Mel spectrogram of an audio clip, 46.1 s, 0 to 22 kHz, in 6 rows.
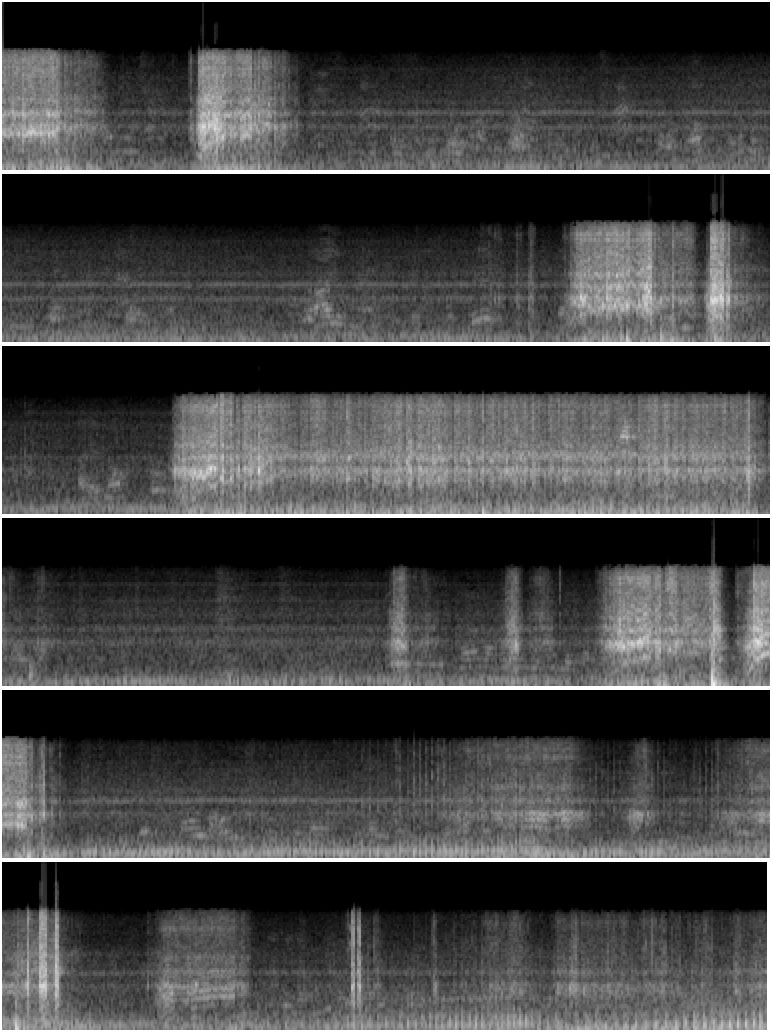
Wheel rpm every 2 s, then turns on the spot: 80, 40, 0, 0, 0, 10, 30, 50, 50, 210, 210, 110, 0, 10, 60, 80, 0, 20, 30, 30, 20, 10, 20.
12-14 44-46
